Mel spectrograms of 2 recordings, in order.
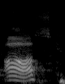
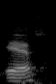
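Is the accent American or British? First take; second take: British; American. First: It is said in a British accent. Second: It is said in an American accent.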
